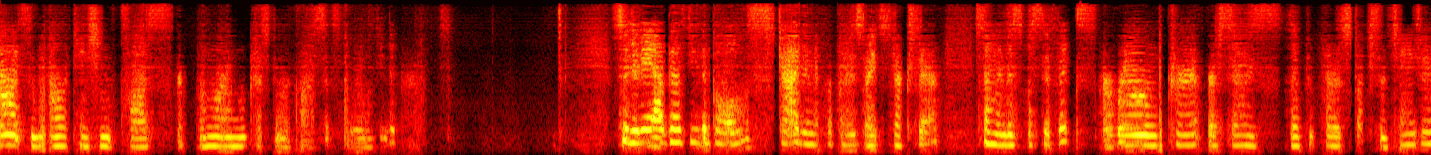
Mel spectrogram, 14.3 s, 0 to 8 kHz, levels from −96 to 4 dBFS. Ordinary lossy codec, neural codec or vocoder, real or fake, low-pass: AAC, 32 kbps; codec, 44.1 kHz, 0.9 kbps, DAC; fake; 7.2 kHz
